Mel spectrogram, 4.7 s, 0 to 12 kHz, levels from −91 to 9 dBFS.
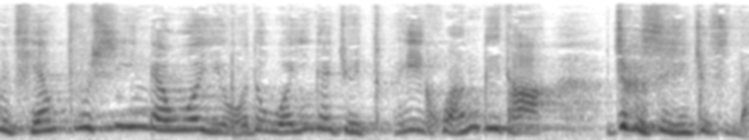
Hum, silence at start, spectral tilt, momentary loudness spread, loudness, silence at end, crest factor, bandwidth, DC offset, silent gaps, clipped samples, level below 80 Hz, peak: none; 0 s; -5 dB/octave; 9 LU; -27 LUFS; 0 s; 18 dB; 11 kHz; under 0.1%; none; under 0.1%; -74 dBFS; -8 dBFS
